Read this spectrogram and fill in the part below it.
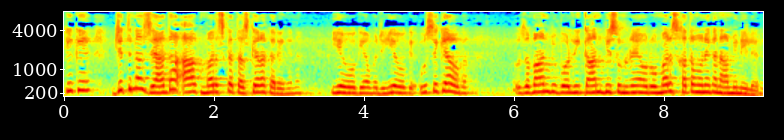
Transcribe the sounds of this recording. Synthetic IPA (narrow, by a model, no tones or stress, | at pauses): kjõːked͡ʒɪt̪nazjaːd̪aʔaːpmɐɾzkat̪ɐzkɪɾakɐɾẽːŋɡenaː | jeɦoɡɐjamʊd͡ʒʱejeɦoɡɐjaʊsːekjaːɦoːɡaː | zɐbaːnbʱiboːlɾikãːnt̪̚bʱisʊnɾɐɦɛ̃ɔːɾʋomɐɾzxɐt̪əmɦoːnekanaːmbʱinɐɦĩleːɾaː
